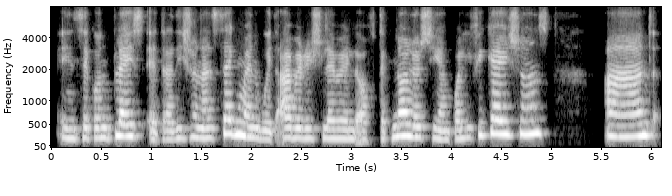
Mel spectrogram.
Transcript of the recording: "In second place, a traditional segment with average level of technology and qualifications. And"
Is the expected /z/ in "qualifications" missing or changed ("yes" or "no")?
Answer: yes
